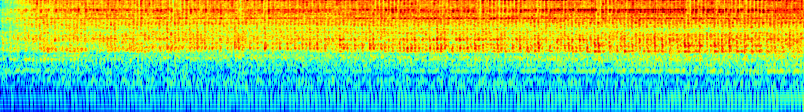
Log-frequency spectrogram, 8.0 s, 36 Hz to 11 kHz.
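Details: Opel Zafira Tourer 1.6 CDTI diesel at start-up: steady fast metallic rattling, about three per second, over the idle; began occasionally two months ago, now on every start for two weeks; owner suspects timing chain, unconfirmed.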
